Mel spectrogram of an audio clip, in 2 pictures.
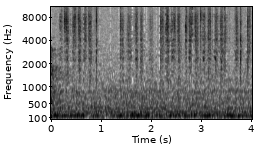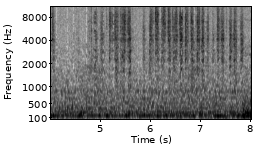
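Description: A thin balsa spar being hand-sanded, pushed in and out of a tapered sanding slot and turned, giving a quiet, continuous run of light scratchy rubbing strokes, several a second. The spar is still catching in a few spots as it is sanded round.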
